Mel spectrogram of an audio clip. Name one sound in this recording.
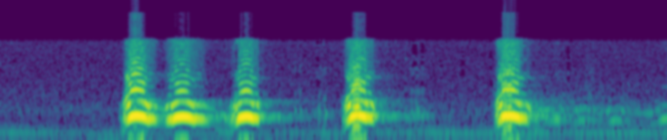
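A dog barks loudly and sharply nearby.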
